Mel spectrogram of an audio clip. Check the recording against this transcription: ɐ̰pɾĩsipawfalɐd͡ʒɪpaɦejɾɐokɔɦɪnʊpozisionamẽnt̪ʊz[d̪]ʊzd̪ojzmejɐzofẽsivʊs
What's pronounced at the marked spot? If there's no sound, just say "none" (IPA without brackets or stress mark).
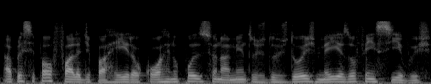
d̪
